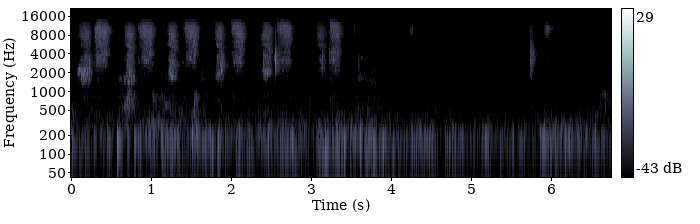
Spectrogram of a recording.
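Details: Hand bulb rapidly pumping a blood pressure cuff on the patient's right upper arm, stethoscope over the brachial artery for auscultatory measurement, with rhythmic hissing puffs then quieter leak sounds; cuff inflation.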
